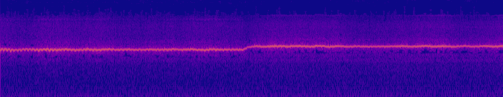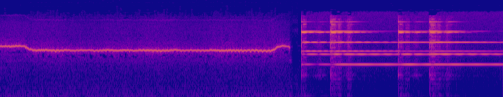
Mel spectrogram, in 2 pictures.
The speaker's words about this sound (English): Liberty call, liberty call, liberty call for all hands. All right, there's the whistle,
